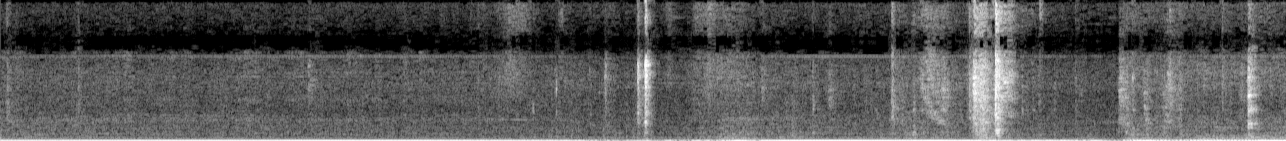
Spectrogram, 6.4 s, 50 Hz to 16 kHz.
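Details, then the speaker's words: Engine-swapped car on its first drive in two years, with a newly tuned VE table: a steady, deep, even drone through light throttle changes over bumps. A healthy engine; a knock sensor code and a non-reading wideband O2 sensor are noted. "but she's driving she sounds good and healthy got the auto response much better with the ve ve table"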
